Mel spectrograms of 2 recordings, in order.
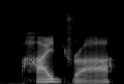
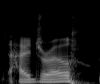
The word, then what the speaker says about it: Hydro: I mean, if you were to separate the words, you don't pronounce it Hydra, right? – No, like it's Hydro.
